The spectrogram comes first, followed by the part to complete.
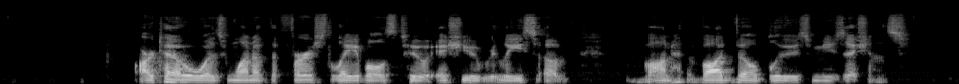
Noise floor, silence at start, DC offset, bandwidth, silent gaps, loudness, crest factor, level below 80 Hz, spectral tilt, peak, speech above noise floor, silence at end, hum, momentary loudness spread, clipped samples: -73 dBFS; 1.35 s; under 0.1%; 11.5 kHz; none; -20 LUFS; 20 dB; -50 dBFS; -6 dB/octave; -2 dBFS; 53 dB; 0.55 s; none; 12 LU; under 0.1%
